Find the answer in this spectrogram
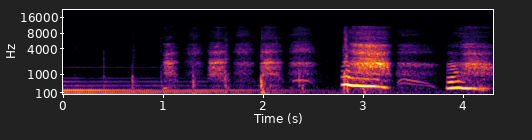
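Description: Soft background music ends about a second in. Then a boy's voice sobs: quick breathy gasps and short falling wails, the loudest a little before three seconds in.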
